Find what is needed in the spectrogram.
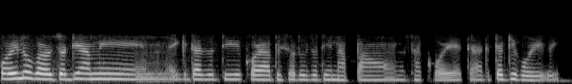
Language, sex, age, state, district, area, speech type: Assamese, female, 18-30, Assam, Charaideo, urban, conversation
